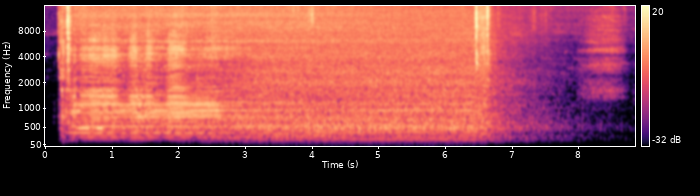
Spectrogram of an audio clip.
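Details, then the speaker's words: American Standard AC outdoor unit that wasn't running, after replacing a chewed wire that blew the indoor fuse, 220V confirmed: kicks on cleanly into a steady even hum, no buzzing or chatter; normal startup. "it's starting. I'll have them turn it on inside. I know the charge is good. Might have been a bad wire or something."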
